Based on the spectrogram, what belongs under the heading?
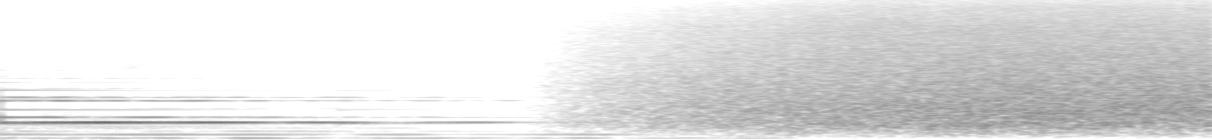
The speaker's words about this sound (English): What are we doing at the beach?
